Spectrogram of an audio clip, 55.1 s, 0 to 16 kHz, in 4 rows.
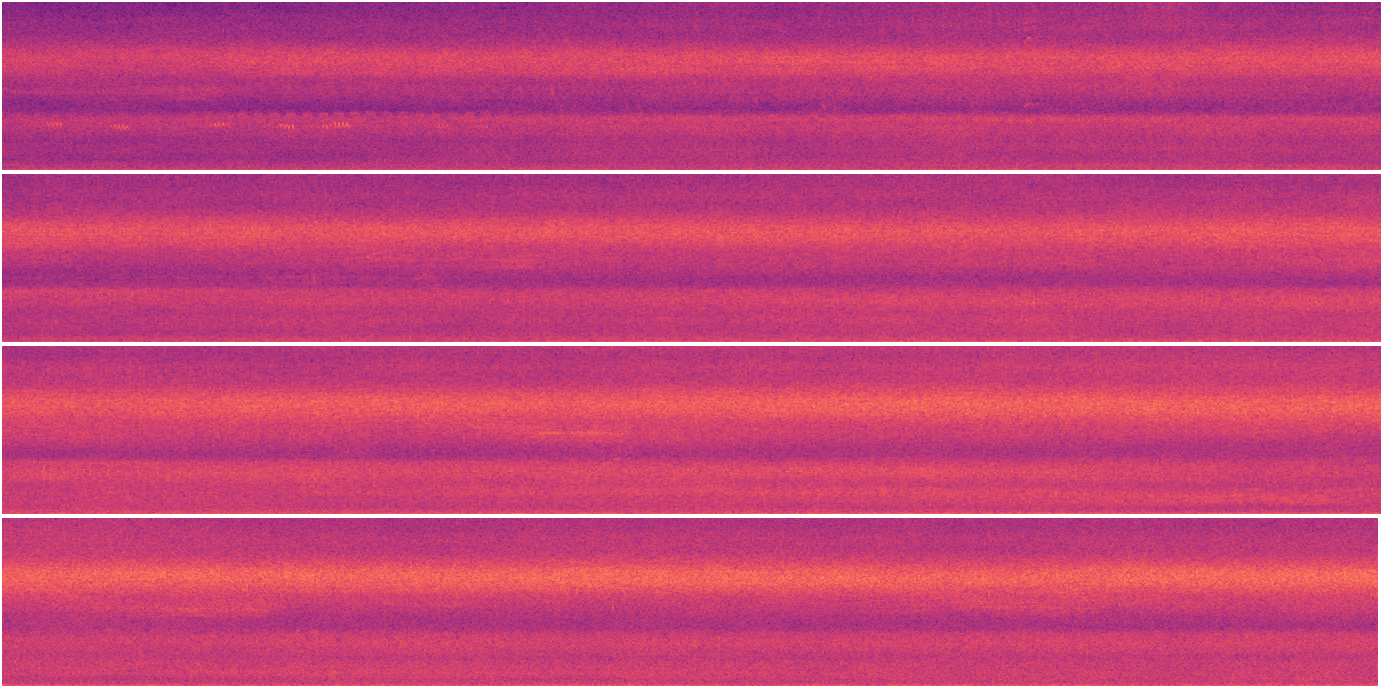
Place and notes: TaoMi River, 埔里鎮 Nantou County - Walking along the stream
Walking along the stream, Insects sounds, The sound of water streams
Nantou County, Puli Township, 桃米巷29號, August 2015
